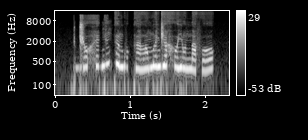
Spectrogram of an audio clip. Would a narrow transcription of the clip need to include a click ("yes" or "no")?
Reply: no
